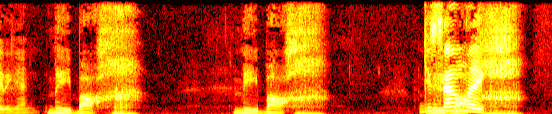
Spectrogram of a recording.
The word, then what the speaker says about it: Maybach: Not my back. No, Maybach. Maybach. Maybach. Maybach. Okay. My Maybach. German. Like you got something in the back of your throat.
